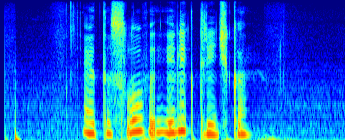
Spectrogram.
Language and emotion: Russian, neutral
